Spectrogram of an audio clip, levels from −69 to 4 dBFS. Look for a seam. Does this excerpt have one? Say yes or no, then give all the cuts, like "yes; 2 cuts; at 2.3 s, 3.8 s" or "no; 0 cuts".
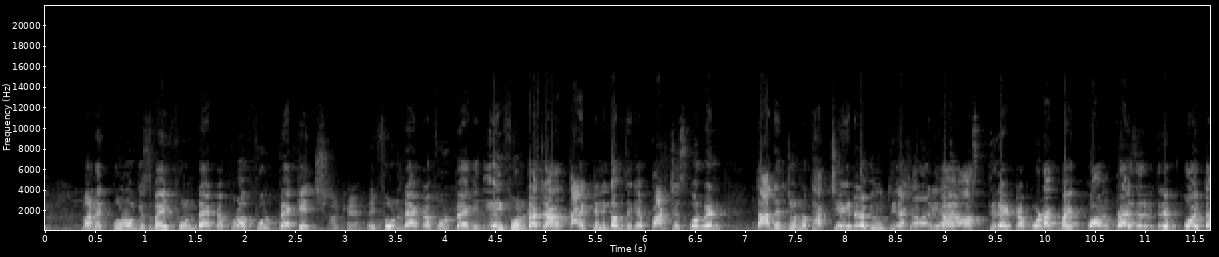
yes; 1 cut; at 8.7 s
